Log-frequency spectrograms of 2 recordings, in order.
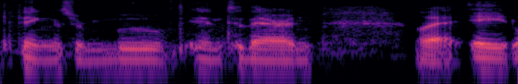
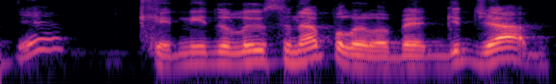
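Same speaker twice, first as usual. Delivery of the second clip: approving bouncer; 6 semitones higher, 4 dB louder than usual. Acted. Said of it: "looking and goes".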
